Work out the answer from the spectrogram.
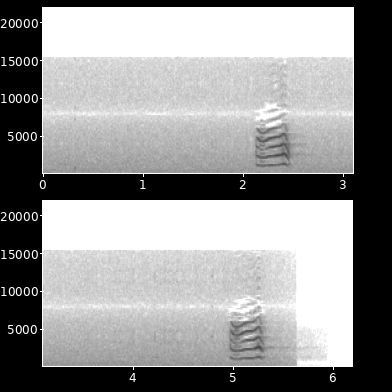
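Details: Tawny owl: two brief, sharp, high-pitched rasping calls about three seconds apart, each under half a second, with quiet hiss between them.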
